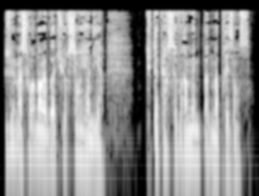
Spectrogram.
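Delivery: put-on high child voice, telling a secret; little girl voice. A narrator's reading. Girl tells Franck about the voices, high child voice. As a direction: voice a scared child, high-pitched.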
